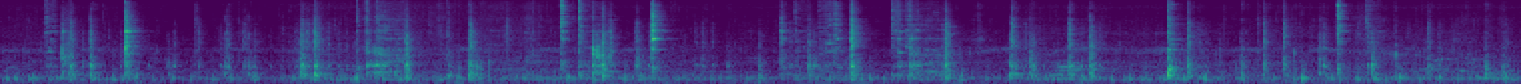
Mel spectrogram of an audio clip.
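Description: A metal ladle stirring rose apple pieces in jaggery syrup inside an open pressure cooker pan, scraping and knocking against the metal in a string of irregular clinks.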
